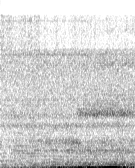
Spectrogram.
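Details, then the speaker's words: Low, steady rumbling sound lasting under a second from a dog snoring very loudly next to the speaker: snoring. "strange noise my dog is snoring very loudly next to me"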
